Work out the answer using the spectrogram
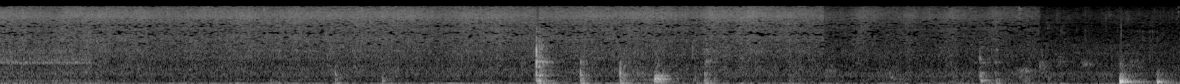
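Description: Grated coconut sizzling as it is stir-fried in a kadai, turned with a wooden spatula that knocks and scrapes against the pan several times from about five seconds in, the loudest knocks near the end. The coconut is being fried until dry and crumbly.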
